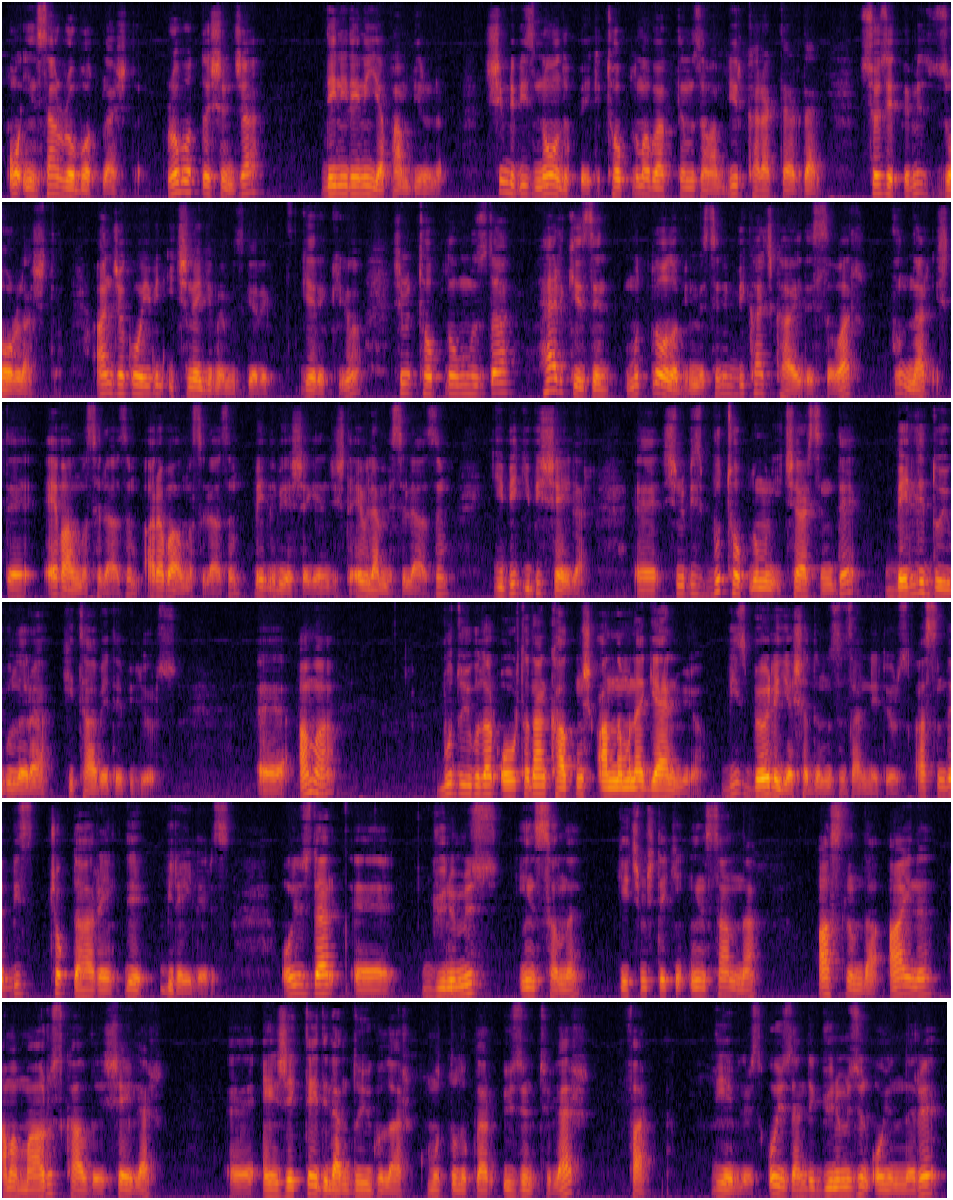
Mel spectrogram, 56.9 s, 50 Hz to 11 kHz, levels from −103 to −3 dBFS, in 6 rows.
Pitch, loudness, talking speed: 155 Hz, -36 LUFS, 115 wpm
